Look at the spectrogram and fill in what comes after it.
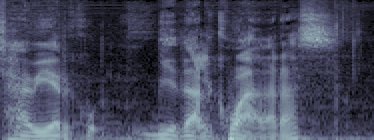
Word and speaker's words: Javier Vidal-Quadras: Bueno, yo, pues, yo lo sé, es Javier Vidal Cuadras.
